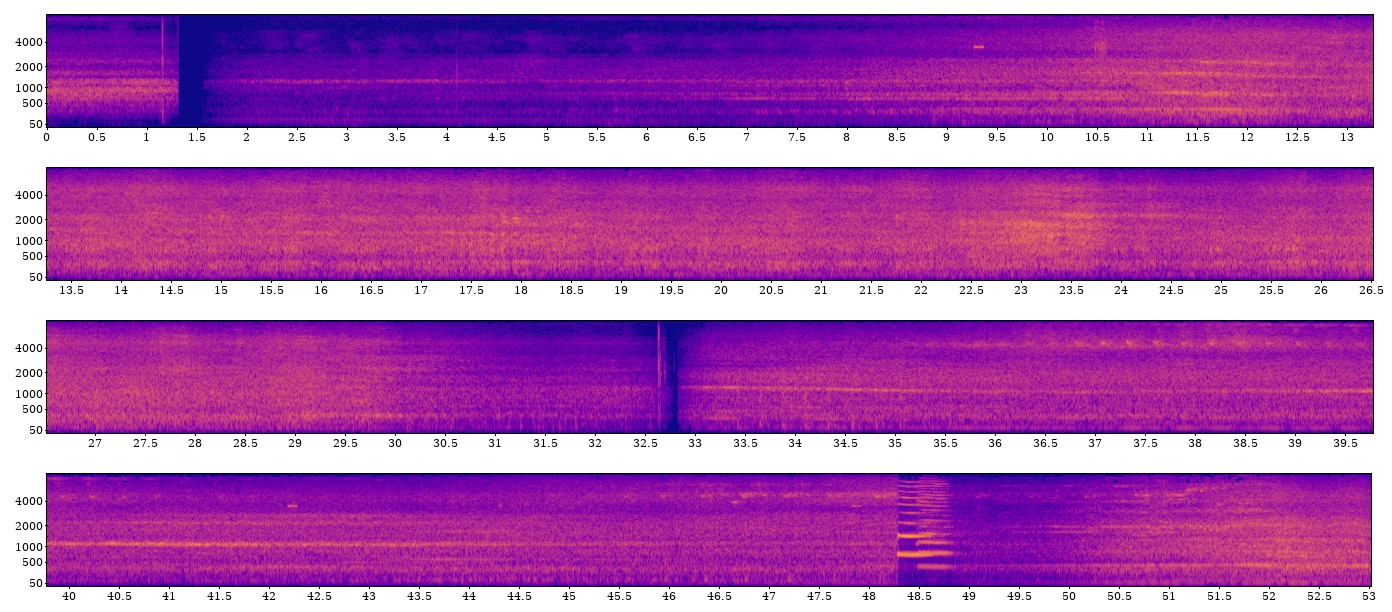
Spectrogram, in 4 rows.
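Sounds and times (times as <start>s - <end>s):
electric locomotive whine: 0.0s - 53.0s
freight wagons rumbling on rails: 42.3s - 53.0s.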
